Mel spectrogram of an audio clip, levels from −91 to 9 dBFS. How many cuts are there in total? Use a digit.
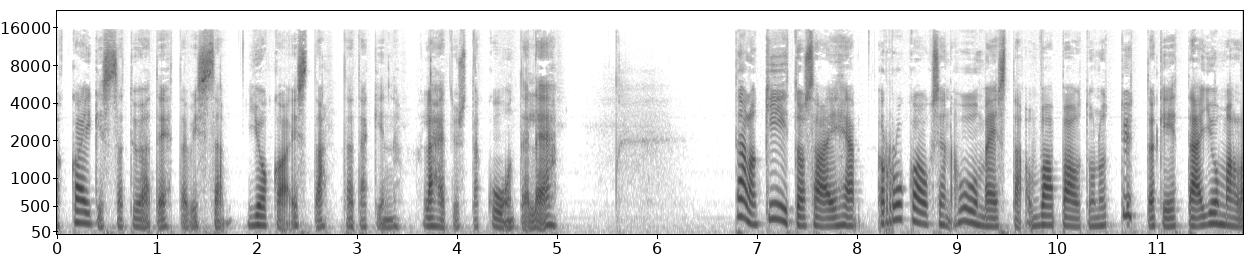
2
